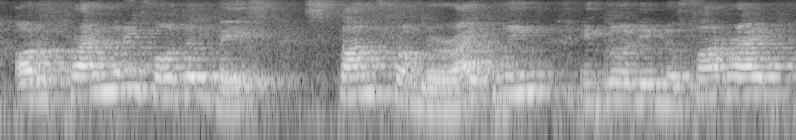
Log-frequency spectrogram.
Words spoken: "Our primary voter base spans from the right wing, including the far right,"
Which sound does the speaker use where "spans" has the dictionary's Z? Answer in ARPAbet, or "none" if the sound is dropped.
none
